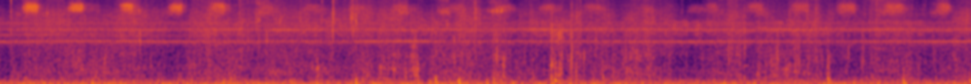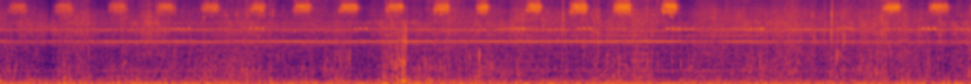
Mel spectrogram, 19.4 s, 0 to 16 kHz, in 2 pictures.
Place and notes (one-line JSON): {"title": "Downe, NJ, USA - night field crossing", "date": "2016-08-22 21:30:00", "description": "Crossing a field full of singing insects to reach a pond. Green frogs in pond.", "latitude": "39.25", "longitude": "-75.09", "altitude": "6", "timezone": "America/New_York"}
